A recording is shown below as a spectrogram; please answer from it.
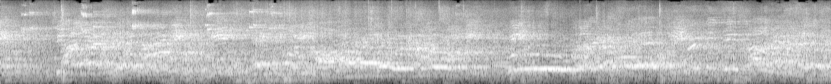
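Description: Basketball bouncing on a gym floor as players dribble and run the play, with players and spectators shouting, all echoing in a large hall.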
